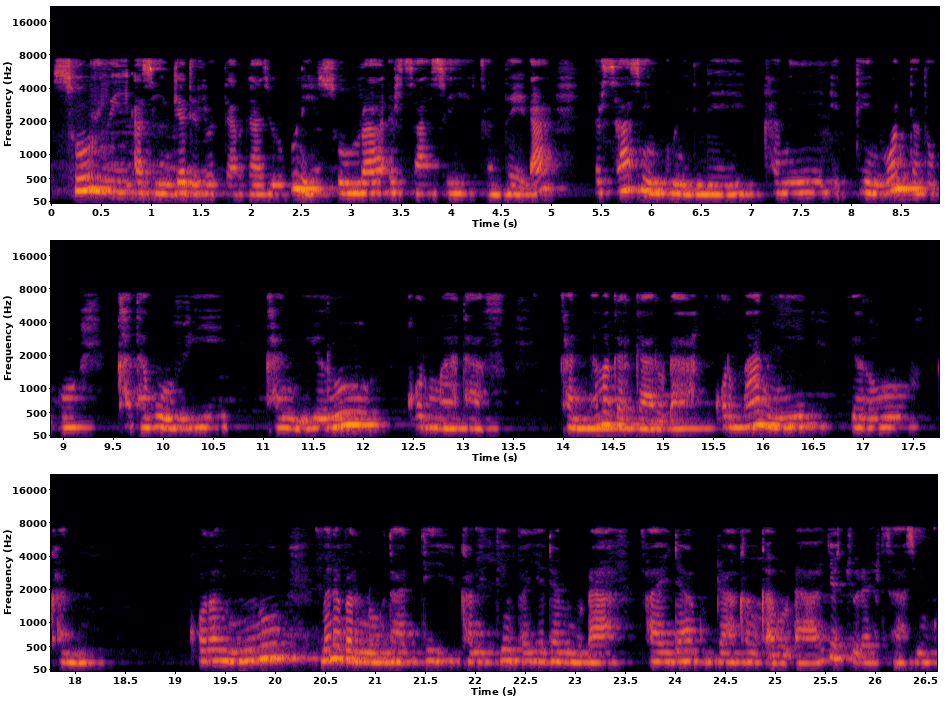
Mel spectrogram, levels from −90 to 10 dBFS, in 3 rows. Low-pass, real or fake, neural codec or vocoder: 7.2 kHz; real; none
